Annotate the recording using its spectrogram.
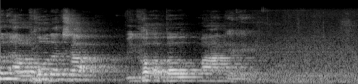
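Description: A man speaks into a microphone through loudspeakers in a large room.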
